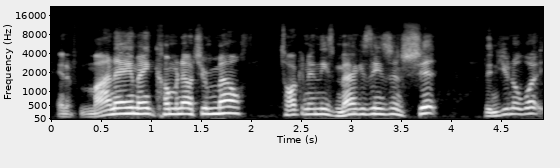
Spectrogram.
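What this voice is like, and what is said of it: Strong regional accent. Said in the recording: “first time I really heard ... accent come out this strong”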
